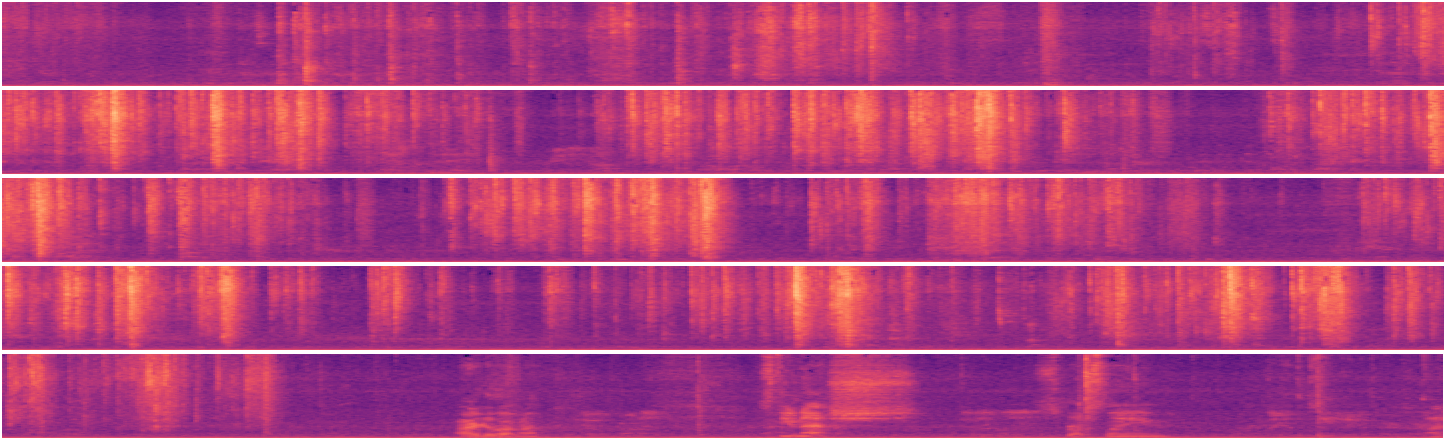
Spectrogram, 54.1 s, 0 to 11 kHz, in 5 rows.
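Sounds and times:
steady low hum: 0.0s - 54.0s
foil wrappers tearing and crinkling: 5.4s - 6.7s, 10.2s - 14.4s, 15.2s - 19.1s, 20.2s - 24.0s, 24.9s - 30.7s, 31.8s - 35.8s, 36.5s - 45.4s.

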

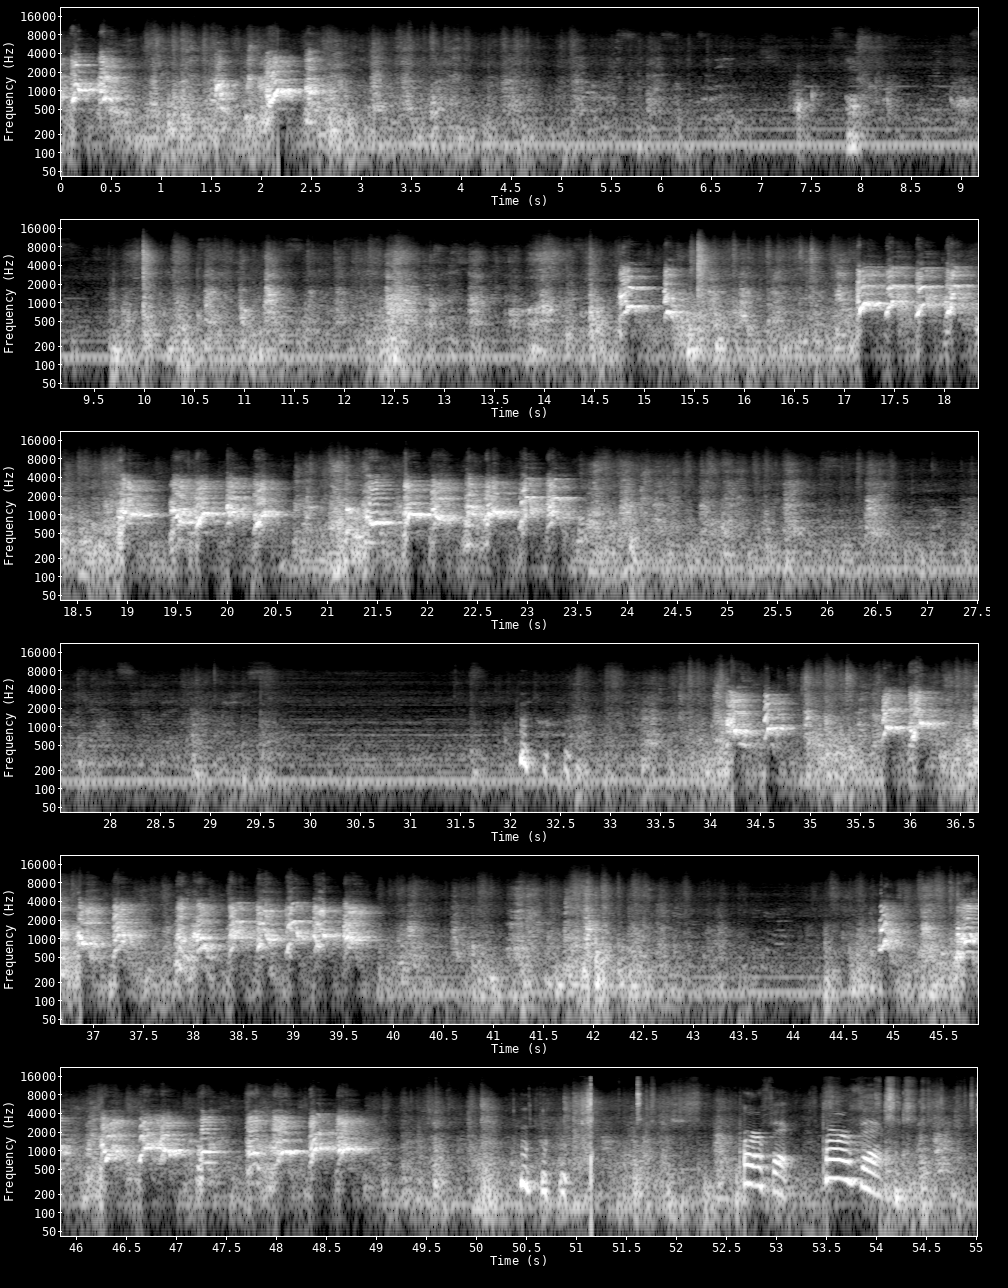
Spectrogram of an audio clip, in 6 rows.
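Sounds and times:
dogs barking: 0.0s - 2.9s, 14.7s - 15.7s, 16.9s - 24.1s, 34.0s - 40.0s, 44.8s - 49.2s.

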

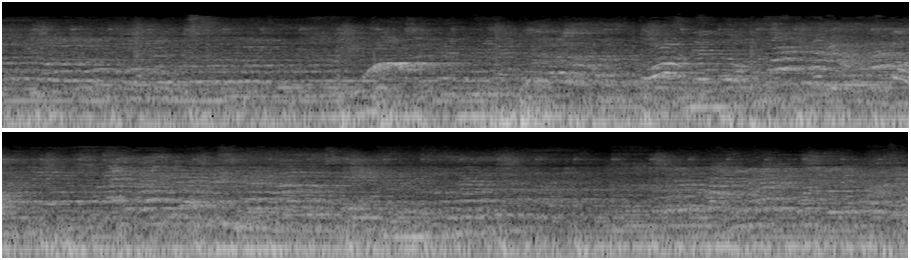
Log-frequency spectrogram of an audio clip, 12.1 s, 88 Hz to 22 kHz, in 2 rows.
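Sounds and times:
background music: 0.0s - 12.0s
children chattering: 3.6s - 12.0s.

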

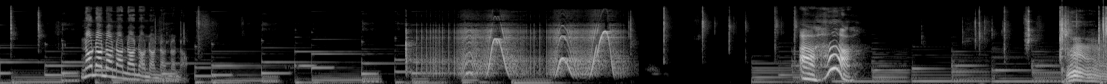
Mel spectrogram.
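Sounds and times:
background music: 0.0s - 5.5s, 7.4s - 11.0s.

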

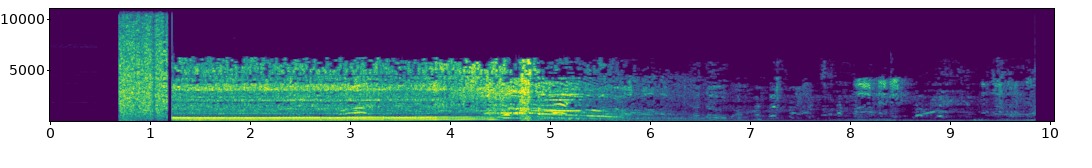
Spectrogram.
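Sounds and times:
car crash crunch: 0.7s - 1.4s, 4.3s - 6.0s
car engine at high revs: 0.7s - 6.9s
people shouting: 4.1s - 6.2s.

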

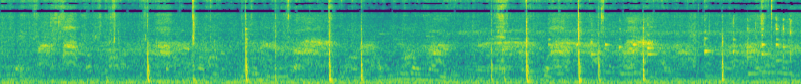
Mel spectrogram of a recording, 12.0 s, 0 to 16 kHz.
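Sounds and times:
crows cawing: 0.5s - 12.0s
cleaver chopping fish on wood: 1.6s - 5.8s, 7.3s - 9.9s, 10.7s - 11.1s.

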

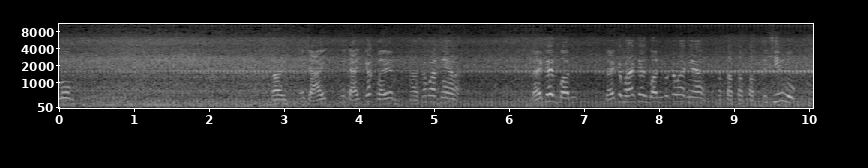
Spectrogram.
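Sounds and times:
air compressor running: 0.0s - 10.0s
high whine: 0.0s - 10.0s.

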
